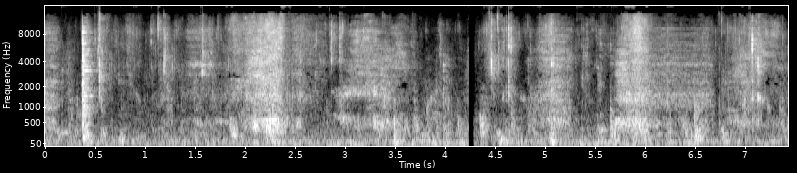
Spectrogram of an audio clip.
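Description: Faint chewing and wet mouth sounds of someone eating sambhar, in a few soft swells spread through the stretch.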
